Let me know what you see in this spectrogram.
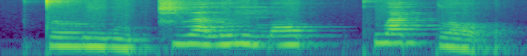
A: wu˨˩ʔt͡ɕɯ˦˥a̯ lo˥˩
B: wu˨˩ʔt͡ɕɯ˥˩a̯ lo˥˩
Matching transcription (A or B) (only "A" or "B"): B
